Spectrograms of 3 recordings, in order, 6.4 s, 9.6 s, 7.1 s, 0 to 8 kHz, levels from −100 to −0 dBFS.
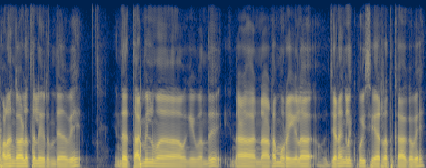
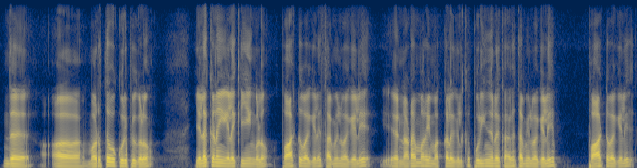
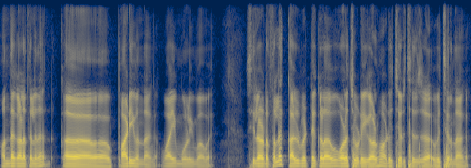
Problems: constant background noise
